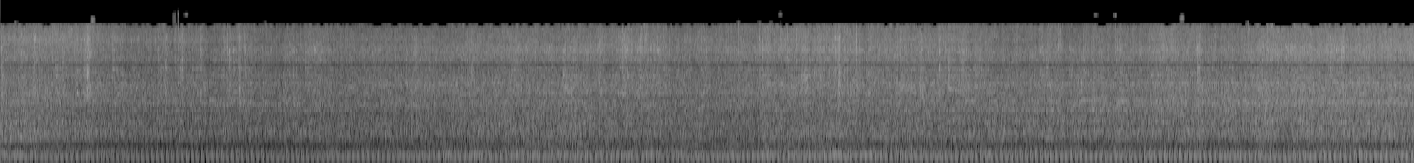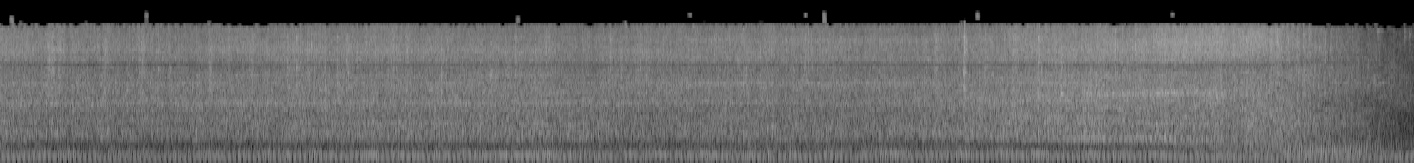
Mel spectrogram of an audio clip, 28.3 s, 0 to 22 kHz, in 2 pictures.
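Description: Kummucit KM840/14 ride-on meadow mower running steadily while its front cutter cuts through tall grass. It grows louder near the end, then falls away.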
